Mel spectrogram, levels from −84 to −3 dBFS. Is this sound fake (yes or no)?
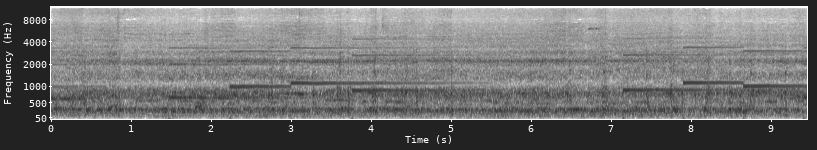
no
